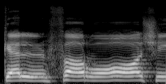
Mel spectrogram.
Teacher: را کو موٹا ادا کریں گے، اس کے اوپر زبر ہے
